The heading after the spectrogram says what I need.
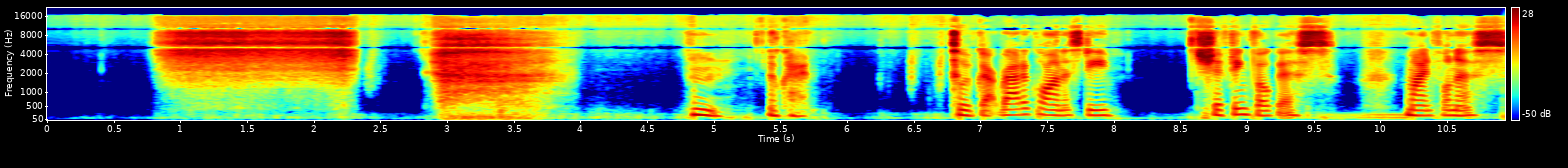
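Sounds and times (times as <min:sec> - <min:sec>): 
deep breaths taken in and out during a guided pause: 0:00.8 - 0:04.1, 0:09.8 - 0:10.2
speech: 0:04.8 - 0:05.8, 0:06.8 - 0:08.1, 0:08.7 - 0:10.9.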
